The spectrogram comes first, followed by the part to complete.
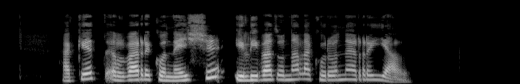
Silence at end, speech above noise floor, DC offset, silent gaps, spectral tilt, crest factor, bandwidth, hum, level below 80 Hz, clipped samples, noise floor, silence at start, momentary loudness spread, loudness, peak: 1.15 s; 65 dB; under 0.1%; none; -4.5 dB/octave; 18 dB; 11.5 kHz; none; -70 dBFS; under 0.1%; -86 dBFS; 0.65 s; 8 LU; -21 LUFS; -4 dBFS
